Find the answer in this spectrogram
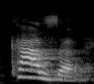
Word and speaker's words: casa: som de z Sim ela assume o som de z então ela não tem mais o som de s quando ela aparece entre duas vogais mas mesmo assim eu gravo eu escrevo essa palavra com s vamos ver alguns exemplos casa olha o s está no meio de duas vogais a e a casa então ele é assumir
